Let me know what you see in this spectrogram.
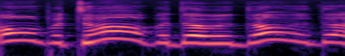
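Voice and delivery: shrill, very high, loud put-on British gibberish. Mocking how british people talk: mock british accent. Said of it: "You know how British people talk".

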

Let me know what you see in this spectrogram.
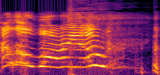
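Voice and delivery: shrill, very high, loud Brooklyn cartoon voice, stretched "hello". Imitating Toad while describing his voice: Toad impression, high-pitched Brooklyn accent. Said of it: "high-pitched to fit his design".

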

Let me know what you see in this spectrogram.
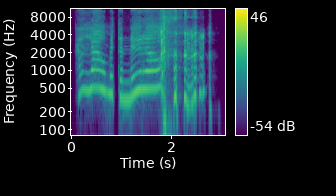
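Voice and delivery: very high, squealing puppet voice. Asked if it sounded like Elmo, the speaker repeats the greeting in Elmo voice.

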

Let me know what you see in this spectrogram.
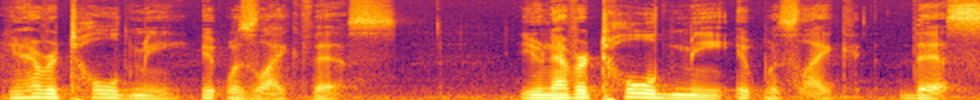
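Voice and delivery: whispered, barely audible, very soft, said twice. Retelling what a person kept saying inside Saint Peter's Basilica: imitating someone whispering. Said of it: "he just kept whispering".

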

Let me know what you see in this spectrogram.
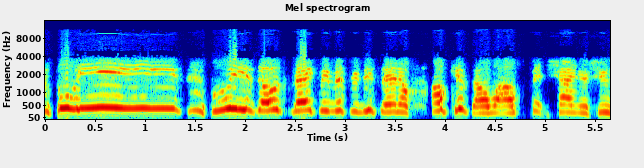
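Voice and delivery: high, loud, drawn-out tearful wailing. Retelling being taken out into the hall, retelling crying and begging. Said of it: "crying and going".

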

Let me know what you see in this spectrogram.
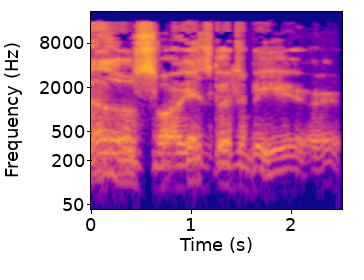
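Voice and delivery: loud, spooky, demonic voice, drawn out. Greeting the host on arrival: creepy haunted-house voice. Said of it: "You definitely worked in a haunted house".

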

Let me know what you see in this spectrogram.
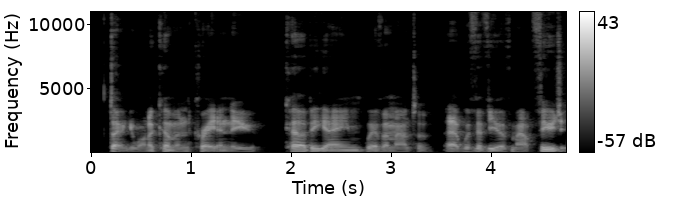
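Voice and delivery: ordinary delivery

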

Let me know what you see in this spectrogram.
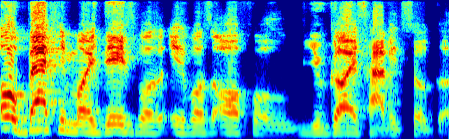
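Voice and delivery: usual speaking voice

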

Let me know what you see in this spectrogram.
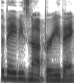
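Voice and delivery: put-on flat, unemotional voice. Retelling a film scene, quoting a character: imitating Aurora's non-emotional delivery. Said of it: "kind of non-emotional she is about it".

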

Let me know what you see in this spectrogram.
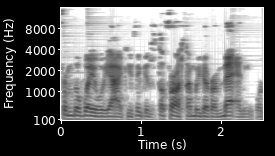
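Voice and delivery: ordinary talk

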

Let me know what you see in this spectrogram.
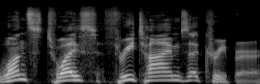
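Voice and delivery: dramatic crescendo.

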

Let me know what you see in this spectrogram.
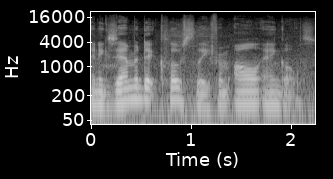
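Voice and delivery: plain reading voice

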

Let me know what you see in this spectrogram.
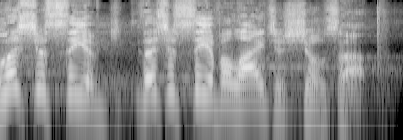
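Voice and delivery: mock arrogant, mocking, dripping with sarcasm. Retelling the crowd's taunt at the cross: imitating sarcastic mockery. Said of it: "in arrogance, in sarcasm, in mockery".

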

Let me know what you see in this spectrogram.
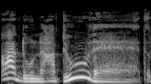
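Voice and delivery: very slow, dragged-out, sniveling drawl. Imitating the new replacement voice: weird sniveling Gambit voice. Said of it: "this weird sniveling".

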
